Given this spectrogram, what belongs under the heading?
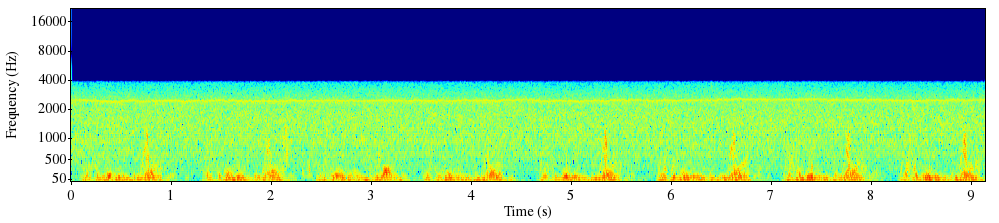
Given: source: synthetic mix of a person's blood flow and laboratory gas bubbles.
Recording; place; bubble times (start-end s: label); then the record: Doppler ultrasound of blood flow; precordium
1.99-2.43 s: bubbles
From the record:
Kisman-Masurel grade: 111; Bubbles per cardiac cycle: 1 to 2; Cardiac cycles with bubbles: 1 to 10%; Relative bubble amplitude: barely perceptible (0.100 to 0.250); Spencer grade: 1 (occasional bubble signal discernible with the cardiac motion signal, with majority of cardiac periods free of bubbles); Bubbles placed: anywhere in the cardiac cycle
